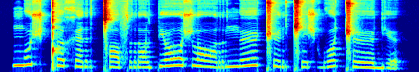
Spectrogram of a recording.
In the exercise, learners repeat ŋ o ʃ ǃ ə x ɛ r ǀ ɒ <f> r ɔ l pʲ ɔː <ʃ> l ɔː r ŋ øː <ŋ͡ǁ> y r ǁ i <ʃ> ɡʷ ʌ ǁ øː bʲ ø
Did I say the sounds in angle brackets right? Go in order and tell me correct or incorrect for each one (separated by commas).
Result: correct, correct, incorrect, correct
